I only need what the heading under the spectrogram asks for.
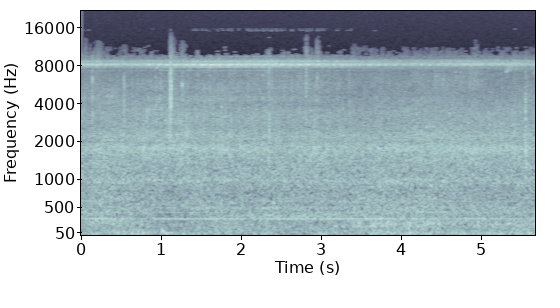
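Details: Steady broadband rumble from an electric scooter ride along the riverside, heavy low-frequency road and wind noise with a faint steady hum, no animal voices.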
